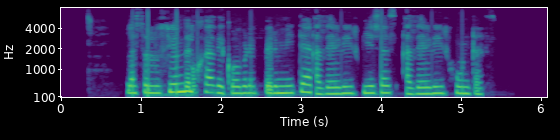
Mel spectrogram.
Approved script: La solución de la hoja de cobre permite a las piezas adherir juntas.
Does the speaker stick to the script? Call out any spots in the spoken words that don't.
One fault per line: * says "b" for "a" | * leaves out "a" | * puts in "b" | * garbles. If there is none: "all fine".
* leaves out "la"
* says "adherir" for "las"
